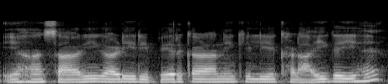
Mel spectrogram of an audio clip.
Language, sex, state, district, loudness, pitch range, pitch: Hindi, male, Karnataka, Bangalore, -16 LUFS, 120-130 Hz, 120 Hz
